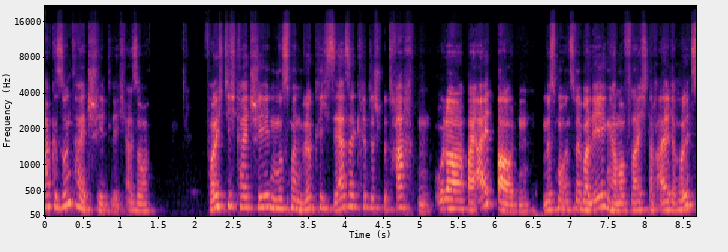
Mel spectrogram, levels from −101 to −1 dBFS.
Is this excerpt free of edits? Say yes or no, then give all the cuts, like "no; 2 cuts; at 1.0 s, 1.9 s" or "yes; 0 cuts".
yes; 0 cuts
